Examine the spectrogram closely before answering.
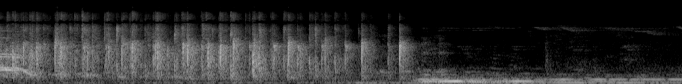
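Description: Small audience clapping after a song, cutting off abruptly about four seconds in, then a low steady drone of background music.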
